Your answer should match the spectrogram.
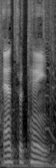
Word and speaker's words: entertained: Entertained って単語ちょっと長いね。なのでね、ストレスが 2箇所ありますね。 Hey、なんかこうちょっと2 拍で、ね、発音するようなイメージだね。まあとはいってもね、この Major Stress 一番こうね、はっきりと発音するのは Tain だね。 Tain、ね、後半の方ですね。だけど前半にもちょっとリズムがあるというふうにイメージしてみましょう。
